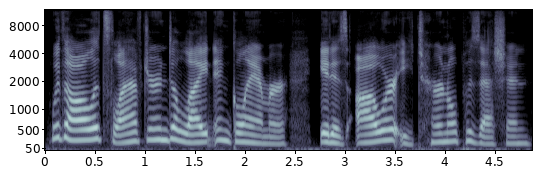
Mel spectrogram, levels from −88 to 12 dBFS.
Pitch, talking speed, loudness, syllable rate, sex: 210 Hz, 160 wpm, -17 LUFS, 4.5 syllables/s, female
